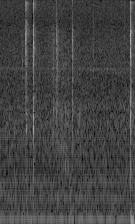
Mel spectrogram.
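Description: A few sharp clicks on a computer, two close together about half a second in and two fainter ones around a second in, over a steady low electrical hum. A short louder sound comes at the very end.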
